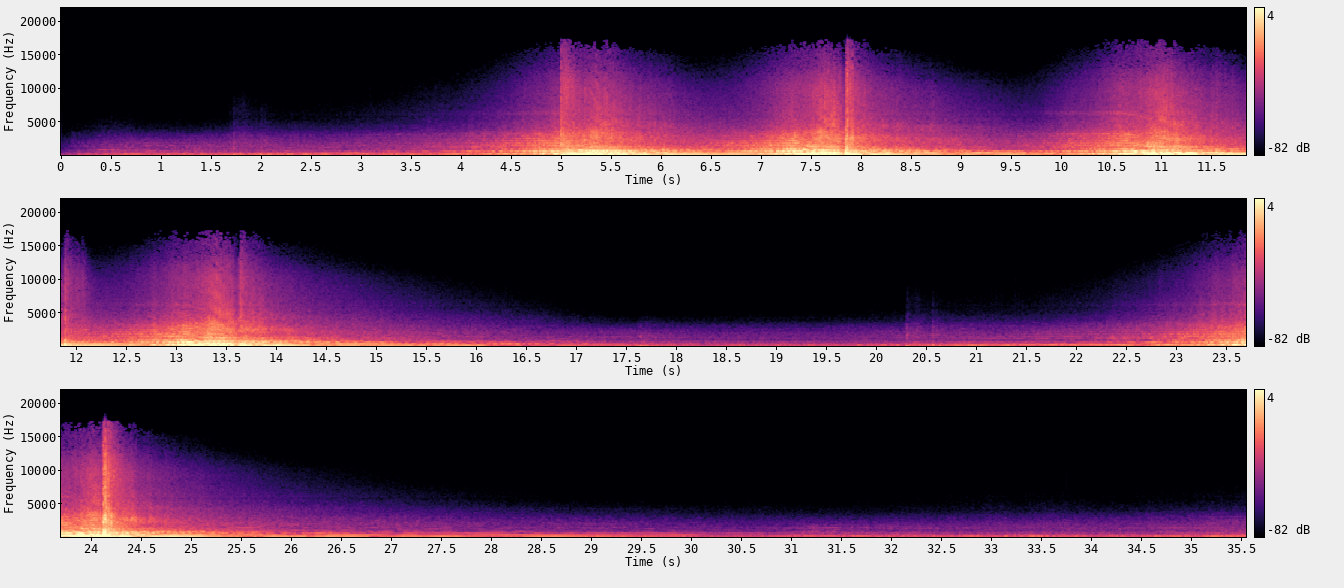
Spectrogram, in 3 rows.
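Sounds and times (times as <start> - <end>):
Pro Mazda race cars passing on a straight in qualifying: 1.0 - 17.2, 20.0 - 30.0.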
